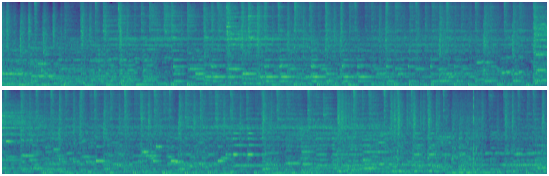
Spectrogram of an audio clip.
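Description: Jazz piano trio playing live: grand piano, plucked double bass walking a steady line, and drum kit with cymbals.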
